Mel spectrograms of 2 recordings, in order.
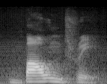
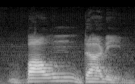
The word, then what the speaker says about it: boundary: Boundary, DARY, ডারি, it should be boundary, DRY, অর্থাৎ A is silent.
